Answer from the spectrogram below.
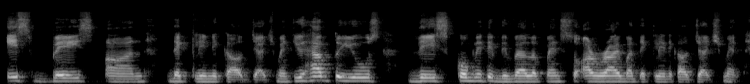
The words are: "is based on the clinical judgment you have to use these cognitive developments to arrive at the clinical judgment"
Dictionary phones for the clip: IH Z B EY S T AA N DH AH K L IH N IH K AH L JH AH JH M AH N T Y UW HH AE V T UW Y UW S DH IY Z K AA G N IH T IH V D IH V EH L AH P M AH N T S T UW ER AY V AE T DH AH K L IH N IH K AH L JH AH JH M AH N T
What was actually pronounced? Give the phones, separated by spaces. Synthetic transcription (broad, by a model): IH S B EY S T AA N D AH K L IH N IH K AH L JH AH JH M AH N T Y UW HH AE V T UW Y UW S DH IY S K AA G N IH T IH V D IH V EH L AH P M AH N T S T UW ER AY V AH T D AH K L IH N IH K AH L JH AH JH M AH N T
